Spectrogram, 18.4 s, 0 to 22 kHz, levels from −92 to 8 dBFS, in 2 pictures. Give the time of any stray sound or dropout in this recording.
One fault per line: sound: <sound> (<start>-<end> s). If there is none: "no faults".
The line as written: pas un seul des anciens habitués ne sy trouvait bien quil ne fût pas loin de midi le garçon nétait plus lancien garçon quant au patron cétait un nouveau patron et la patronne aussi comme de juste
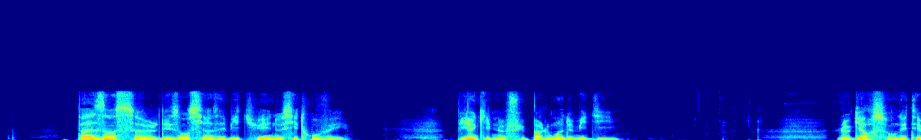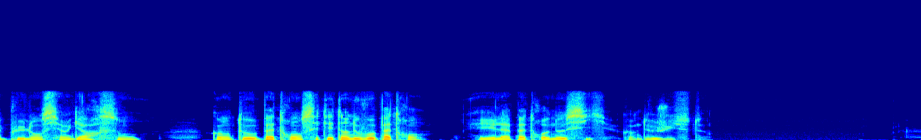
no faults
